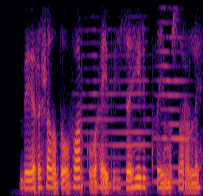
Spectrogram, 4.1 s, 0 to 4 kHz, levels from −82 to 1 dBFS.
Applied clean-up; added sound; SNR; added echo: none; Brass instrument; 14 dB; none.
